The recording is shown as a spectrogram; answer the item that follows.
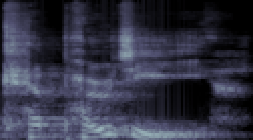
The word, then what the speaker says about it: Capote: Capote, not pronounced Capote.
